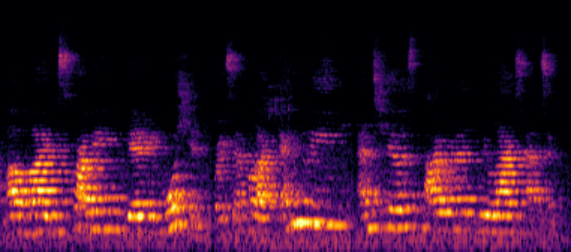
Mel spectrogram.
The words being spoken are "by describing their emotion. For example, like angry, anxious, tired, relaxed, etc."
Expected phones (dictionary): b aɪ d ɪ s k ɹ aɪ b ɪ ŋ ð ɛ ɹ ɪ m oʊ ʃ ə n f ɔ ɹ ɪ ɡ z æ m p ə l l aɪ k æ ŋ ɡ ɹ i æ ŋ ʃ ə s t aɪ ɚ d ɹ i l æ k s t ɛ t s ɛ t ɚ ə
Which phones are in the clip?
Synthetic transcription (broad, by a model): b aɪ d ɪ s k ɹ aɪ b ɪ ŋ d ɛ ɹ ɪ m oʊ ʃ ə n f ɔ ɹ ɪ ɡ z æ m p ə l l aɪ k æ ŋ ɡ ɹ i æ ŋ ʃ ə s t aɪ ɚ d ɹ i l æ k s ɛ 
